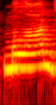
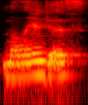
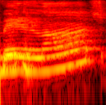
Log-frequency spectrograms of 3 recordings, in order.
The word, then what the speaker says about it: Melange: Everybody goes, Melange, and I was like, that probably was me. I know. That probably was me. Like, Melange. Like, if I say it like that, it sounds well, you can say Melange, okay. or my favorite is Melanges. And I'm like, no. I think I did say that the first time.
